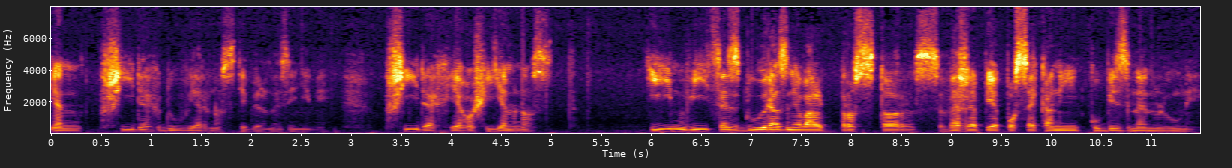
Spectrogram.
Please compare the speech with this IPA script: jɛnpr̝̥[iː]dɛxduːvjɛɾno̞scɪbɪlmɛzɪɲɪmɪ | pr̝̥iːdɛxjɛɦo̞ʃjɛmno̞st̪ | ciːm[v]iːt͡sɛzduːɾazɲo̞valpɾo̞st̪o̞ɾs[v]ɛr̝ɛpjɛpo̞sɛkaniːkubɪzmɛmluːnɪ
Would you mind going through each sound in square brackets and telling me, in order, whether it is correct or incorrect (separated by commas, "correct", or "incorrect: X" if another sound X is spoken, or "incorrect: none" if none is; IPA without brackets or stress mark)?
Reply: correct, correct, correct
